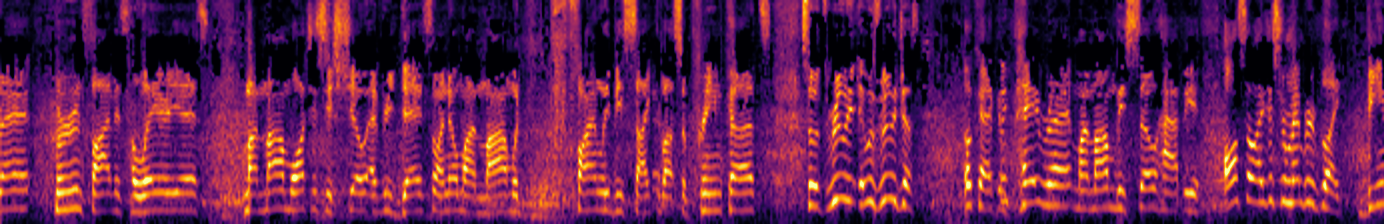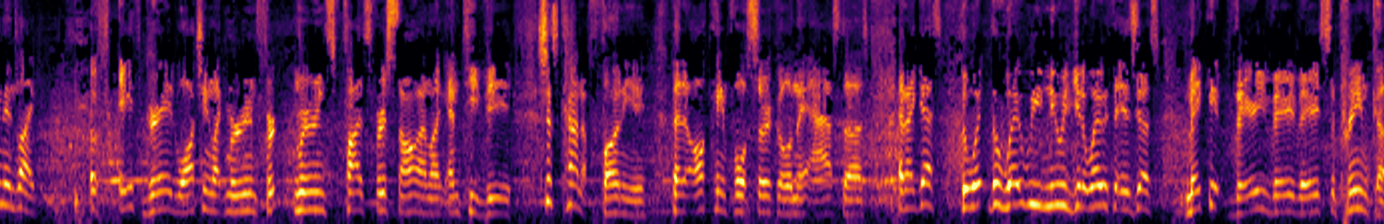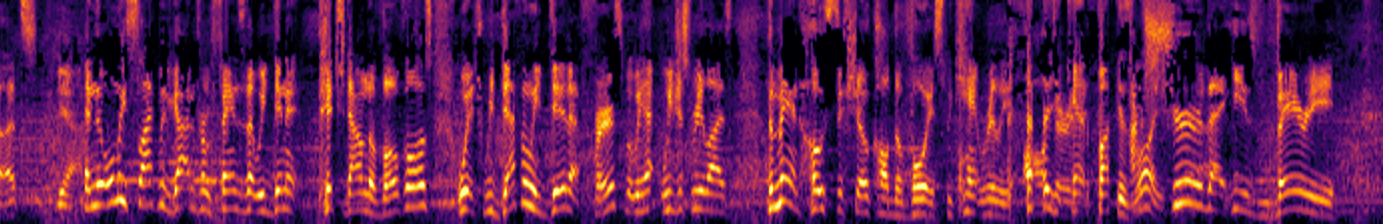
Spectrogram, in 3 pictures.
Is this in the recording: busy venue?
yes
